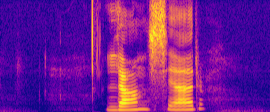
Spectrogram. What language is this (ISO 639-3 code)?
swe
